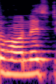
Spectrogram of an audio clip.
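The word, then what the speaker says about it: honest: 14 number दोस्तों कहता है कि Mukesh is a dash हॉनेस्ट मैन। हॉनेस्ट मैन पूछा है तो हिंदी का उच्चारण इसका ओ से आता है, क्योंकि एच साइलेंट होता है, ओ से शुरुआत होता है।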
